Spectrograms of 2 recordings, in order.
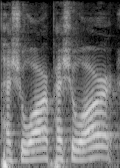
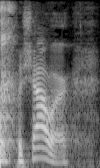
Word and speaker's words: Peshawar: And I remember someone running into the newsroom and saying, how do you pronounce this word? This city in Pakistan called Peshawar? And I'm like, no, Peshawar.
